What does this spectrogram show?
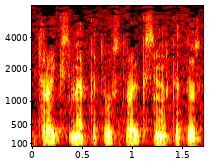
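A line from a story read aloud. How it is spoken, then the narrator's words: Muttering. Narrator (Russian): бормочет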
